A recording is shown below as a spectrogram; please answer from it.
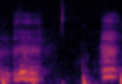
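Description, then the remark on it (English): Deep, muffled heartbeat thuds of a heart beating its last beats, about three of them at an uneven, slowing pace, while a wavering tonal drone swells and fades between the beats. “Listen to the heart beat its last beats.”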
